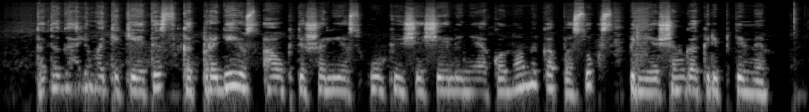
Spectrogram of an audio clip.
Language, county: Lithuanian, Vilnius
